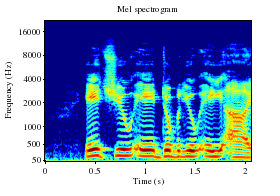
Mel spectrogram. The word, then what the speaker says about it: Huawei: counts of fraud huawei h-u-a-w-e-i i think it's pronounced huawei but that's the way i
